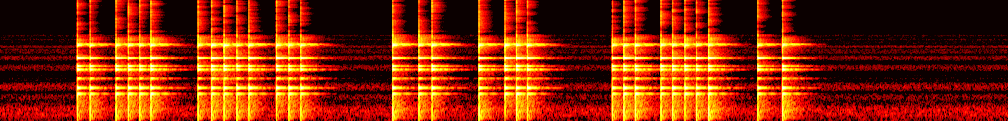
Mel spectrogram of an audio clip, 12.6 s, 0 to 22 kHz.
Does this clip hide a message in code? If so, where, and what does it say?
Yes: tap code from 1.0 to 10.0 s, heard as taps on a metal pipe, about 7 knocks a second, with room echo. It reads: IX BC PA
